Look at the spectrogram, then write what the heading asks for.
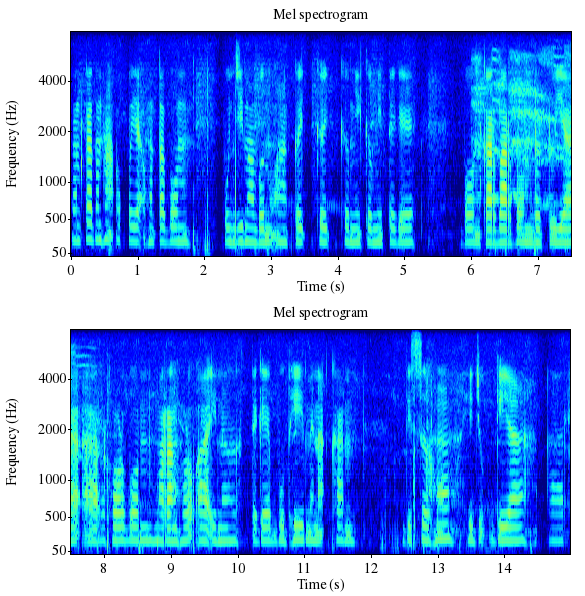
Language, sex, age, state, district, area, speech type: Santali, female, 45-60, Odisha, Mayurbhanj, rural, spontaneous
